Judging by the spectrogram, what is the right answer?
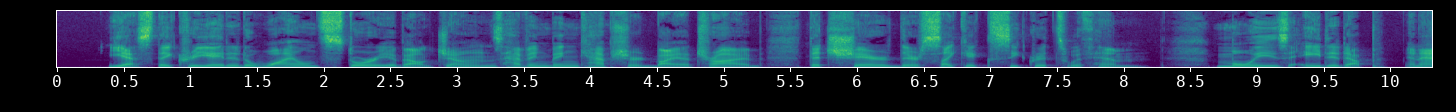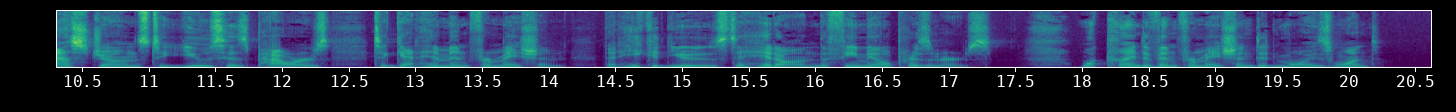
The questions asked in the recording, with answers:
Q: What kind of information did Moyes want?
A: Moyes wanted information that he could use to hit on the female prisoners.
